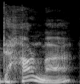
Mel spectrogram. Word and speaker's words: dharma: So you write, when I use the word dharma, oh, I didn't say that properly. So I spent a week with a Sanskrit scholar who did her best to get me to pronounce the H in dharma. So I'm gonna say it again.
